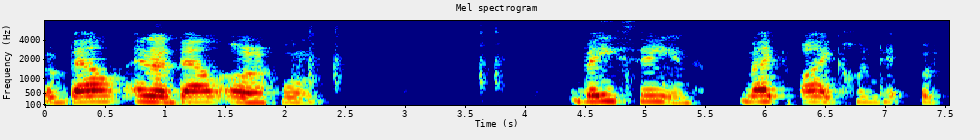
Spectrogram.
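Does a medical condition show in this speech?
Yes: cerebral palsy.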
